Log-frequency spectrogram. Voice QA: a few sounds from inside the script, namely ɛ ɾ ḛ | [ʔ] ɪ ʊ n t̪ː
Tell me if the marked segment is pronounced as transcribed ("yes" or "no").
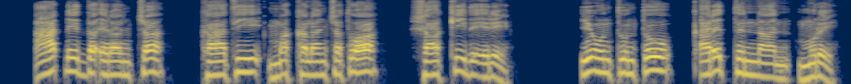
yes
